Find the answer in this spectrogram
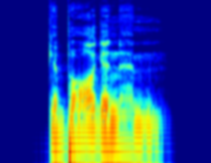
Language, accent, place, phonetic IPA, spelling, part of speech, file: German, Germany, Berlin, [ɡəˈbɔʁɡənəm], geborgenem, adjective, De-geborgenem.ogg
- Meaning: strong dative masculine/neuter singular of geborgen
